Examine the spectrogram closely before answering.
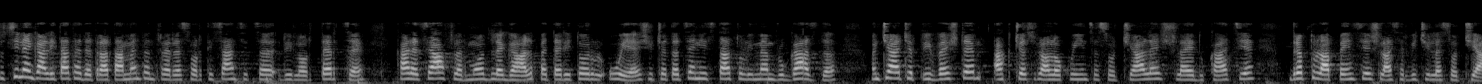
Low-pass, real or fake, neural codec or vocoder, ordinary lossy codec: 7.2 kHz; real; none; MP3, 32 kbps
